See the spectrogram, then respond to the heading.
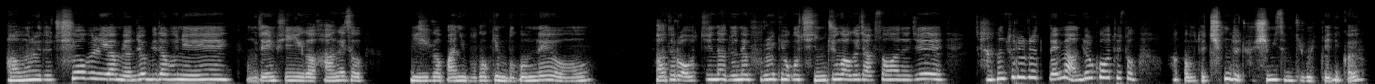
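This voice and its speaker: A woman's voice: medium pitch, a little fast, dark tone, close to an everyday voice. A woman voicing a scheming middle-aged man in a radio drama, muttering to himself and acting falsely friendly. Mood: fake friendly. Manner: smug, muttering to himself, then fake-friendly.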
